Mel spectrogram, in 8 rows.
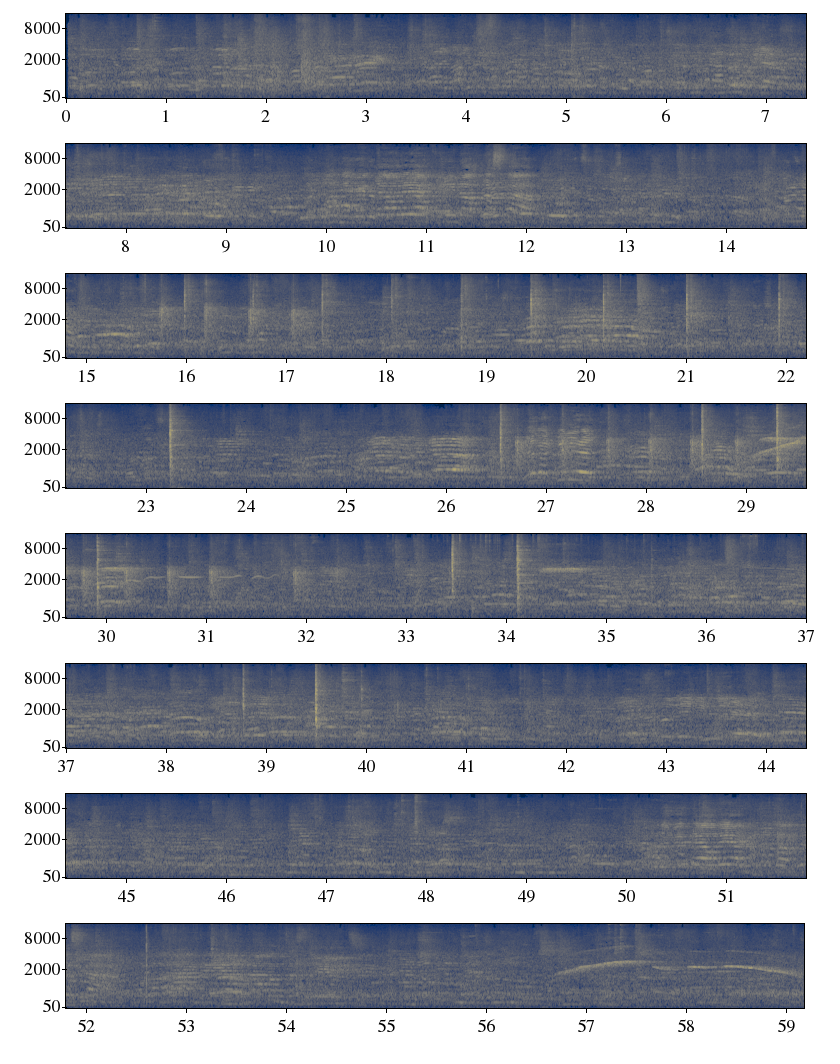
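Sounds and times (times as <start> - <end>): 
dense crowd chatting and shouting at a meat market in Athens Greece: 0.0 - 59.1
meat being hacked and cut with a machete: 23.2 - 23.5, 33.4 - 34.5.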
